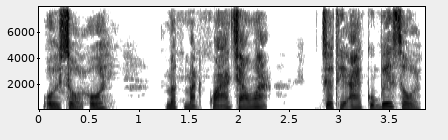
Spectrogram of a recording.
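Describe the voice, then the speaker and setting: A woman's voice: lowish voice, fairly even intonation, fairly quick, warm tone, dry recording, clean studio sound. A woman voicing a distraught middle-aged mother in a storybook reading, wailing as she speaks. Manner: wailing lament.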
